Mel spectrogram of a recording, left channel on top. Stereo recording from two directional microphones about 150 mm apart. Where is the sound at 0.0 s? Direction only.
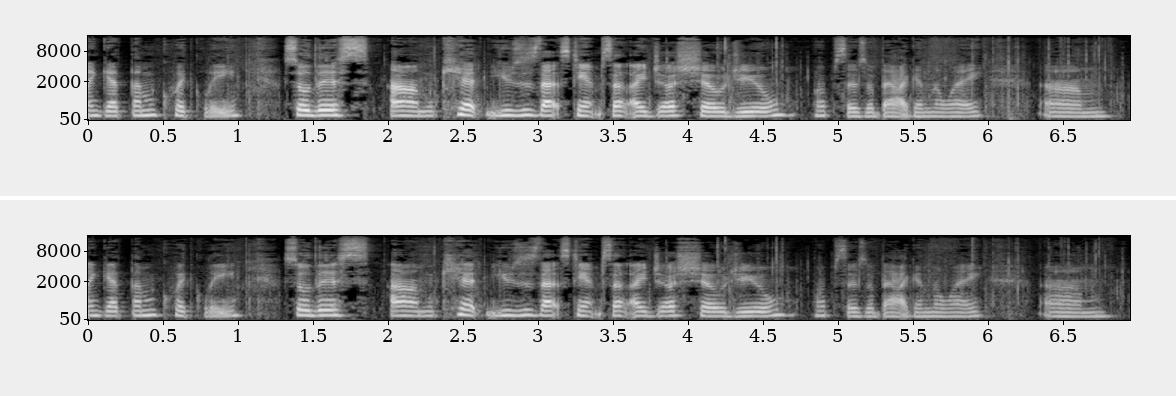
30° left (ahead or behind).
